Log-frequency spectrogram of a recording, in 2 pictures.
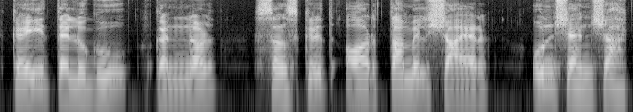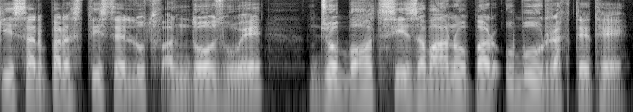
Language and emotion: Urdu, neutral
